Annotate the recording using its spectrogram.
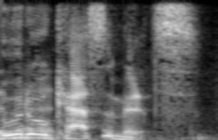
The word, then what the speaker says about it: Udo Kasemets: How do you say Udo Kasemets.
